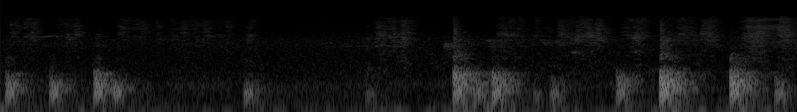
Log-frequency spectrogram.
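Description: Chalk or a marker tapping and scratching across a board as a maths question on ratios is written out, in short, soft, irregular strokes.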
